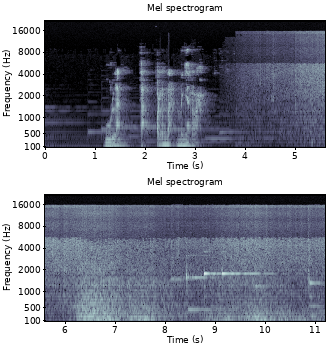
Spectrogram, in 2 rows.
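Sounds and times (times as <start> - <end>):
speech: 1.2 - 3.2
heavy rain: 3.9 - 11.2
deep rolling thunder: 5.4 - 11.2.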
